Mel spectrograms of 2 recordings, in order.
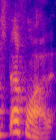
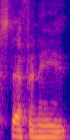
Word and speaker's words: Stepfone: movie my aunt saw and now I'm Stefon and it's funny it's funny because my mother changed the spelling of it because as you can see it's spelled a lot differently uh I've been called every name in the book Stephanie Stefon stepone I've been called everything I'm so used to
